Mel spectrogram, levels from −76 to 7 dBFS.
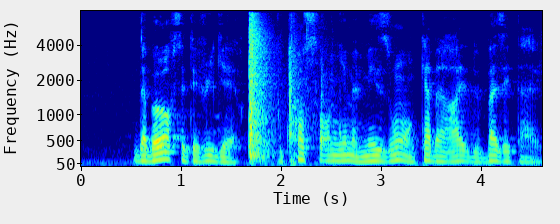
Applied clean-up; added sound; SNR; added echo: none; Wood; 0 dB; none.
